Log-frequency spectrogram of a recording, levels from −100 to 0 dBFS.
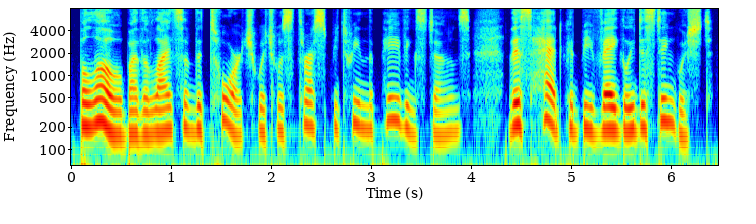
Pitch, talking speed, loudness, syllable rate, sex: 190 Hz, 185 wpm, -20 LUFS, 4.9 syllables/s, female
